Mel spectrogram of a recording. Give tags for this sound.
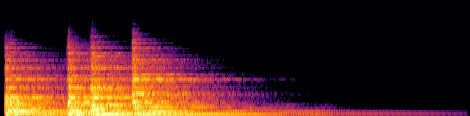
film-production; intro; movie; cinema; film; mystical; game-development; bonus-sound; mystic

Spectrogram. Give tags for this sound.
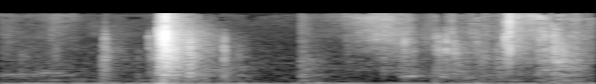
Foley; OWI; Sound

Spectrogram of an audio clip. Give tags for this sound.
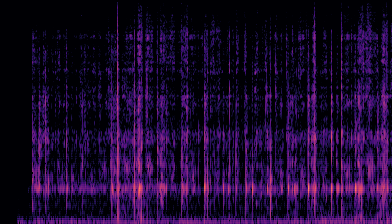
whisk; whisking; kitchen; cook; pot; chef; pan

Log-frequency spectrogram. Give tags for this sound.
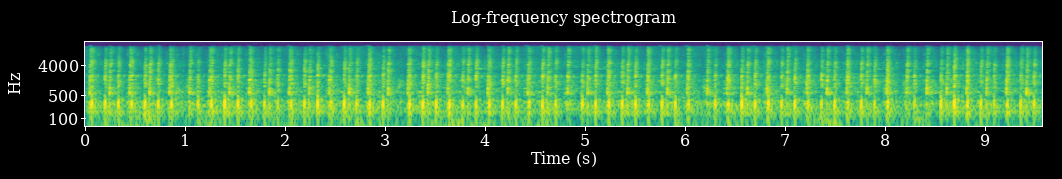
rhythmic; diesel; engine; cars; idle; loop

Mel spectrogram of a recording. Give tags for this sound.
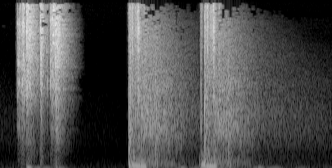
army; attack; fire; firing; gun; military; pistol; reload; rifle; shoot; shooter; shooting; shot; sniper; war; warfare; weapon

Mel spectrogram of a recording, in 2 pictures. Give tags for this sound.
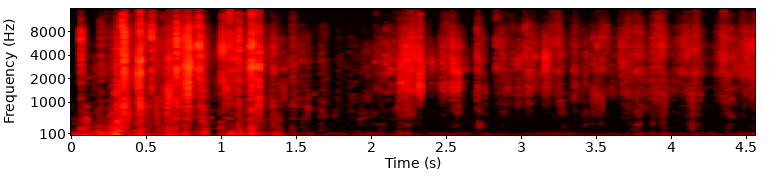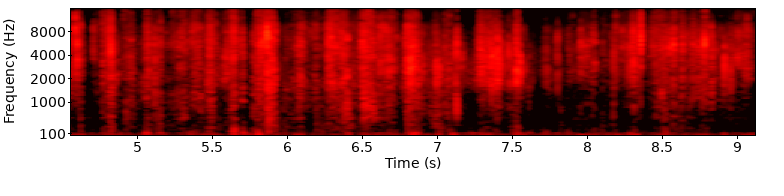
Paper; Packaging; Crumpling

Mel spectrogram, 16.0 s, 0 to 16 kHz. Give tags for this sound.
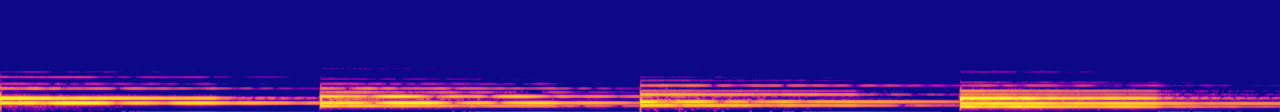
120bpm; chords; D; KORG; korgGadget; loop; phrygian; synth

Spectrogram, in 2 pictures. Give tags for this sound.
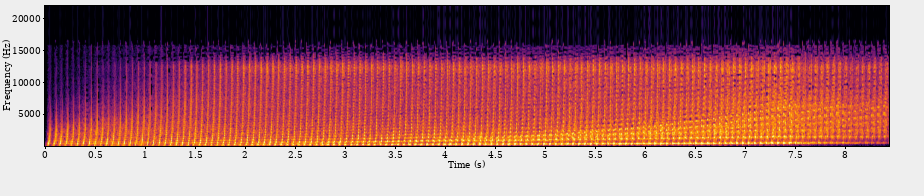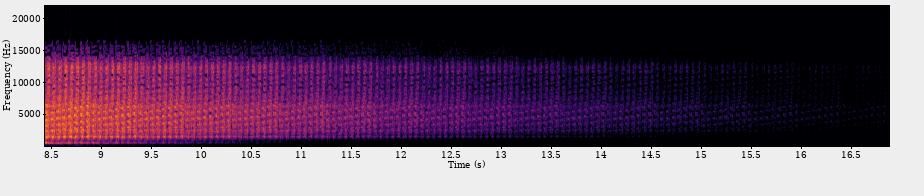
fx; noise

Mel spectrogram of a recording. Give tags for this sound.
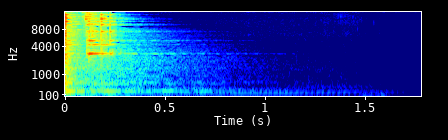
industrial; percussion; hit; field-recording; metal; ambient; drum; fx

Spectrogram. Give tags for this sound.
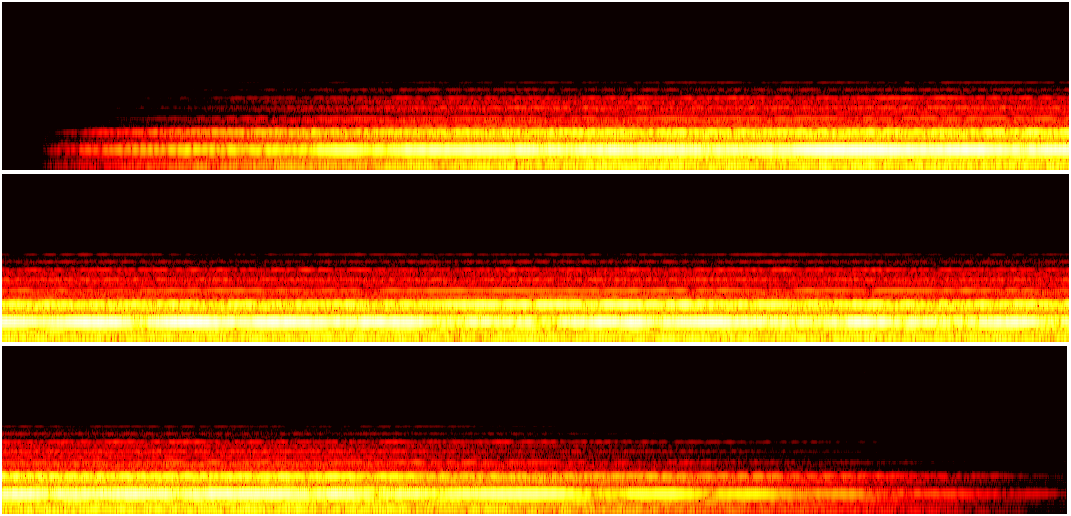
ambient; drone; multisample; atmosphere

